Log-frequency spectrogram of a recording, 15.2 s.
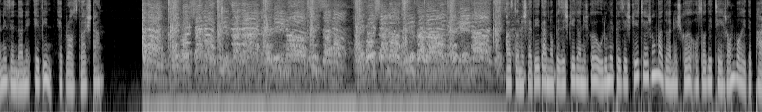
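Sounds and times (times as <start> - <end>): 
speech: 0.0 - 2.1, 7.2 - 15.2
protesting students chanting slogans: 2.9 - 10.6.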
